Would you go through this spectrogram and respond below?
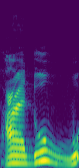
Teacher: aduwu tapi aduwu jelas bapak ibu Ayah Bunda semua jelas ya Jadi yang ditekan apa waunya bukan dalnya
